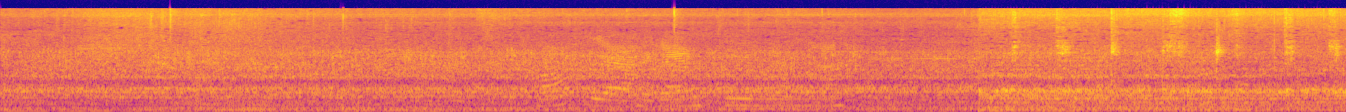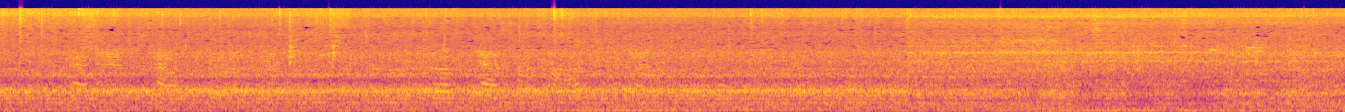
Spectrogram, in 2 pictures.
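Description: Oil sizzles and bubbles in a hot wok.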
